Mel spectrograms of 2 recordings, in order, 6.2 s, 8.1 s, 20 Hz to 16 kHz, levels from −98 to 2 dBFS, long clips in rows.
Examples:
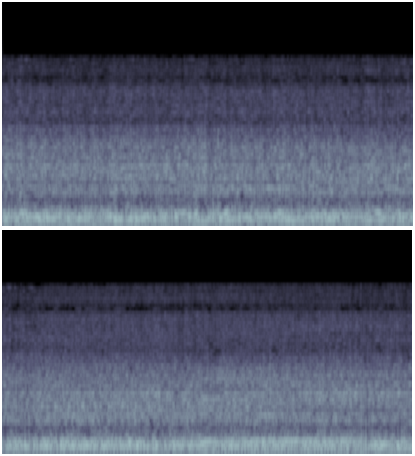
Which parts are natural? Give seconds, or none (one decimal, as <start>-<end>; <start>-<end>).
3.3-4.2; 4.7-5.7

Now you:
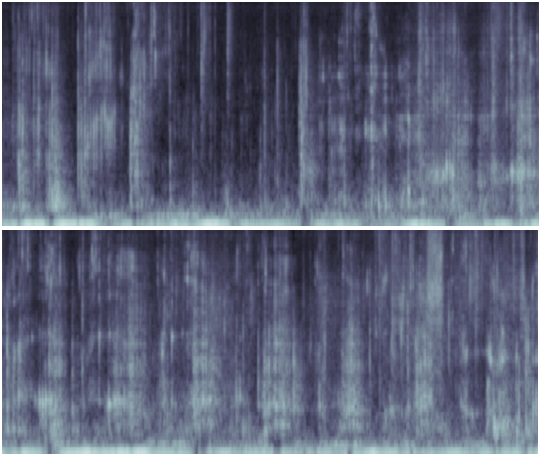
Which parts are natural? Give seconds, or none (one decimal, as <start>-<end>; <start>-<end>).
0.0-3.0; 3.9-8.1

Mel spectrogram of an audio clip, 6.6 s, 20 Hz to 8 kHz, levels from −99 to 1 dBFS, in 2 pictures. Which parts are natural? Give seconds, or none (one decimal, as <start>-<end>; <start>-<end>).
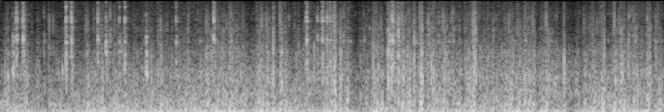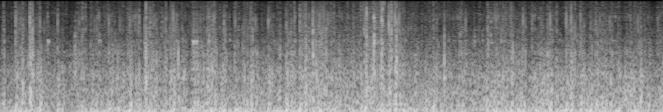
0.0-6.6

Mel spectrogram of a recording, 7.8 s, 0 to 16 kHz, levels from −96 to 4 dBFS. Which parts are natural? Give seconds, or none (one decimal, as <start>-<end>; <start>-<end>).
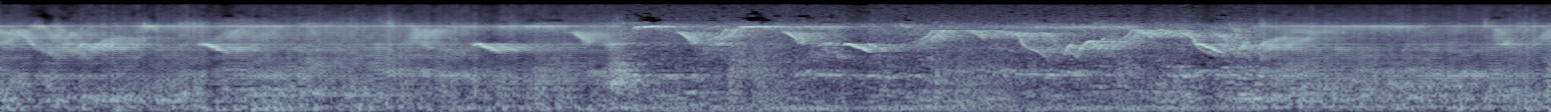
3.1-6.3

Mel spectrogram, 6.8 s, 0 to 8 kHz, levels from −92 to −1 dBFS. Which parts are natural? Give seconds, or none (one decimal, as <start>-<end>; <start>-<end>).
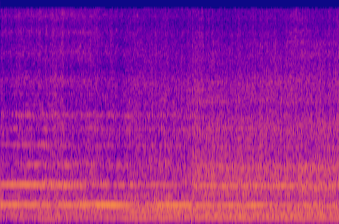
0.0-0.8; 1.7-6.0

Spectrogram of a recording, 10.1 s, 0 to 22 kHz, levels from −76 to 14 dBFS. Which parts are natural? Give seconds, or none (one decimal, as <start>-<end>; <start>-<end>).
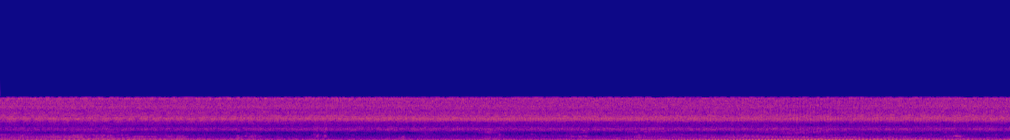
0.0-10.1

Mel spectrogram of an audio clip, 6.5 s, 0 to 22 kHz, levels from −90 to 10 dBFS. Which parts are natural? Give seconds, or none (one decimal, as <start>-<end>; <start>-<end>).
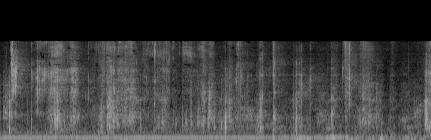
0.0-3.9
